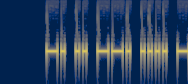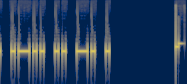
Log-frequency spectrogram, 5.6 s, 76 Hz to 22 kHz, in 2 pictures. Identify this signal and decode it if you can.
Morse code, heard as a keyed tone, about 21 wpm, 700 Hz. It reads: NIGHTLINE
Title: Sets of 5 Words - New Word Drill - 22wpm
